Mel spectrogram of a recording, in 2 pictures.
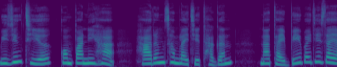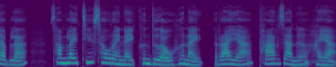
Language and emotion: Bodo, neutral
